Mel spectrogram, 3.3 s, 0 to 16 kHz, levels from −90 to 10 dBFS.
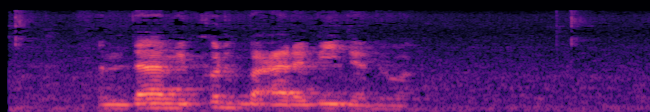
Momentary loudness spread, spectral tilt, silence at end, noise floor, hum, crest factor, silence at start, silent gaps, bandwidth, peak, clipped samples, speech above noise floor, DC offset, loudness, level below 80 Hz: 20 LU; -4.5 dB/octave; 0.35 s; -50 dBFS; none; 22 dB; 0.05 s; none; 11.5 kHz; -4 dBFS; under 0.1%; 28 dB; under 0.1%; -22 LUFS; -56 dBFS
